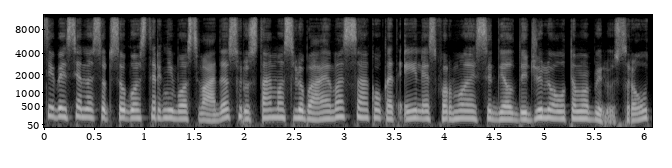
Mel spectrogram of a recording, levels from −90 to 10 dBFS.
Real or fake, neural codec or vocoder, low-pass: fake; codec, 32 kHz, 1.9 kbps, SNAC; 10.8 kHz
